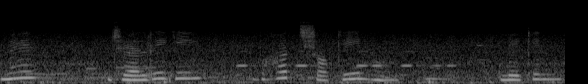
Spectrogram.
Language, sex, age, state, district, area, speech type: Urdu, female, 30-45, Uttar Pradesh, Gautam Buddha Nagar, urban, spontaneous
